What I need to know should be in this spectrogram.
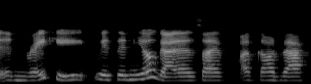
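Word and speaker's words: योग: sad and like within yoga you know yoga in India prior to Western influence like yoga is not called Yoga Yoga is pronounced yog yog that's the correct pronunciation of it and in fact the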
